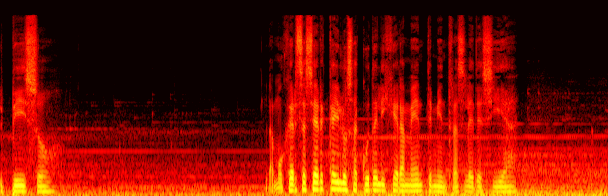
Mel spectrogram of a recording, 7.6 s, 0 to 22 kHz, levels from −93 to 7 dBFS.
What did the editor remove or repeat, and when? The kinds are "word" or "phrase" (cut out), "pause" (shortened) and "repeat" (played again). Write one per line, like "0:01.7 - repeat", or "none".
none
